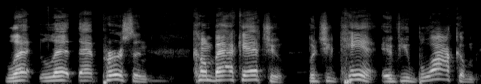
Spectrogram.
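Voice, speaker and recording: A man's voice: sits high, animated, a little slow, fairly bright tone, dry recording, studio quality. A man hosting a casual livestream, blunt and emphatic, repeating himself and chummily dropping "man" and "brother". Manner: blunt, profane, emphatic and repetitive. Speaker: podcast host.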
